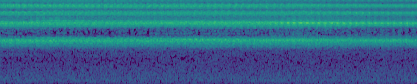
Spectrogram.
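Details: Massed higurashi cicada song: an even, piercing tonal buzz with overtones, gently pulsing about four beats a second, the throbbing growing clearer and louder near the end; no other sounds.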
